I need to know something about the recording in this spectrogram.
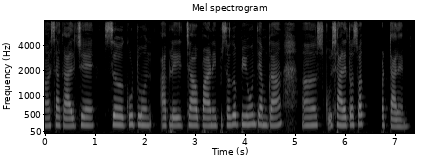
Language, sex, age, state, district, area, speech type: Goan Konkani, female, 18-30, Goa, Canacona, rural, spontaneous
